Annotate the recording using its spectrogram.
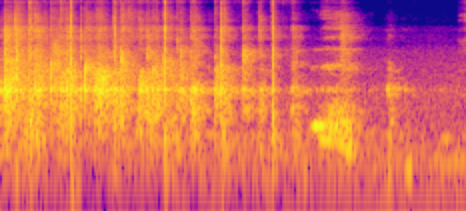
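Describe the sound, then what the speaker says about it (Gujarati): An audience at a poetry gathering in Chandkheda, Ahmedabad claps to welcome guests, a dense burst of applause that thins out and fades over a few seconds. "આપણે સ્પેશિયલ એમના માટે તાળીઓ પાડી વધાવીશું"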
